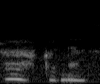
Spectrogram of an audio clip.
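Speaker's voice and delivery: soft unvoiced aside; whispered. Real, not acted. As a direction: whisper it to yourself. Muttering to herself alone.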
